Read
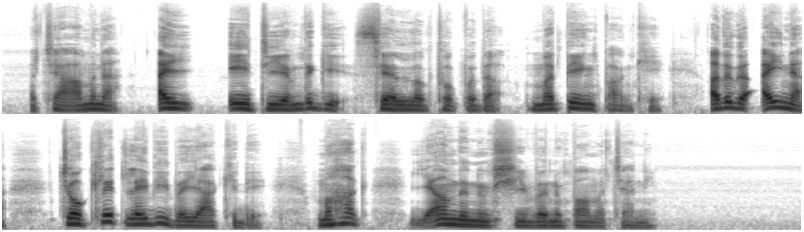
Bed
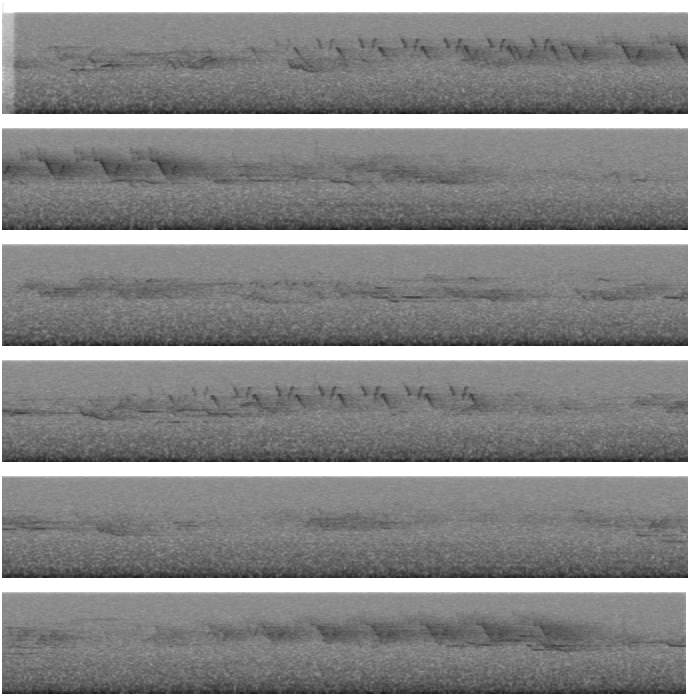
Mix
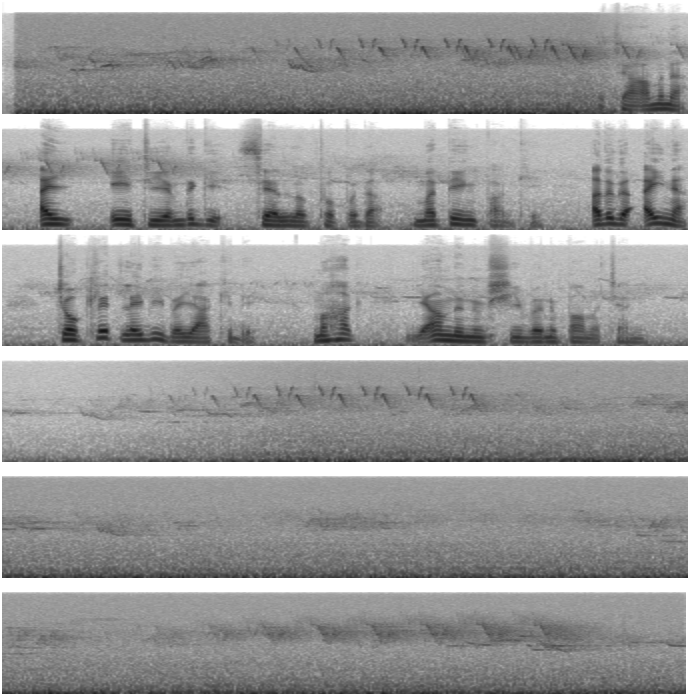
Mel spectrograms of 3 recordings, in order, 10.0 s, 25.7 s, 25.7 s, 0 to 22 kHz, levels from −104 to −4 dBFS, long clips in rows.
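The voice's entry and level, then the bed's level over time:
3.55 s, +2.0 dB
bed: 3.66 s -2.5 dB
4.13 s -19.5 dB
13.31 s -19.5 dB
14.80 s -5.5 dB

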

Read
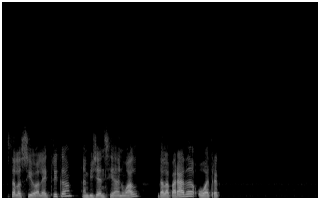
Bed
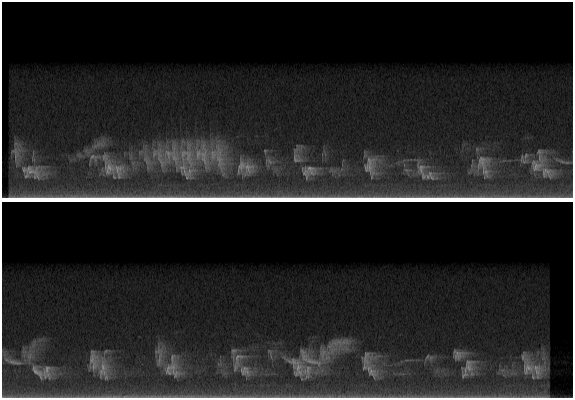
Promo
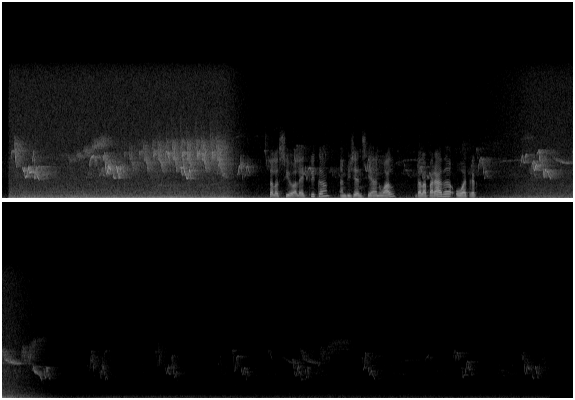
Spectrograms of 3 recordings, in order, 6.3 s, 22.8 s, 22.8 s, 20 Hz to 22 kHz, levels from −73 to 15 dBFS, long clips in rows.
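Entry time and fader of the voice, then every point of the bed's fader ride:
5.15 s, -5.0 dB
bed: 4.46 s -2 dB
5.00 s -18 dB
9.62 s -18 dB
10.61 s -5 dB
11.55 s -5 dB
12.67 s -29 dB

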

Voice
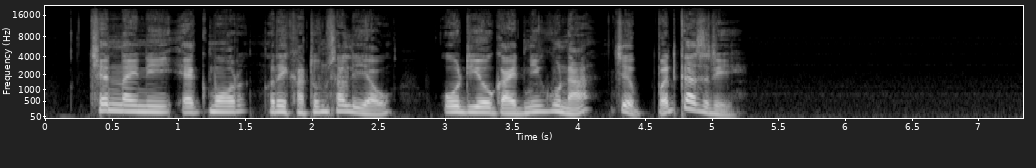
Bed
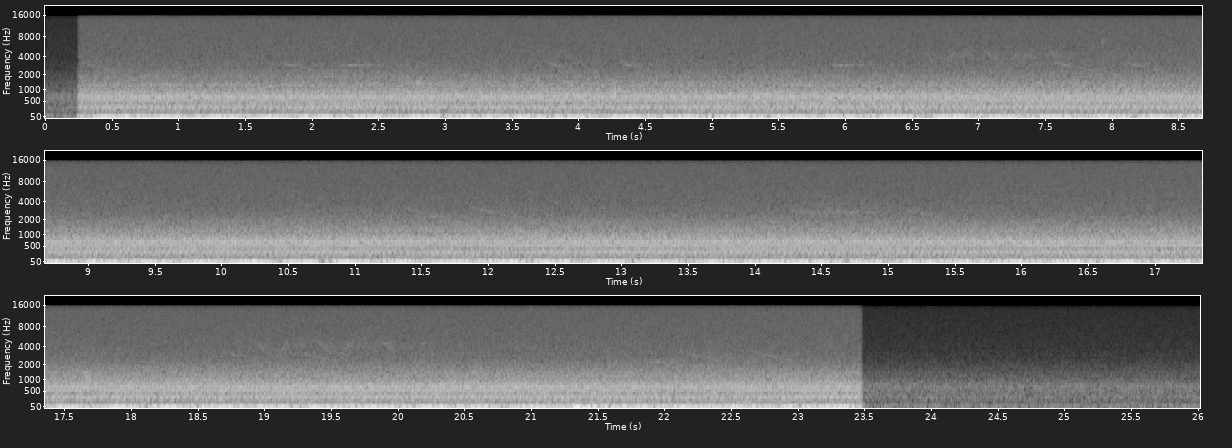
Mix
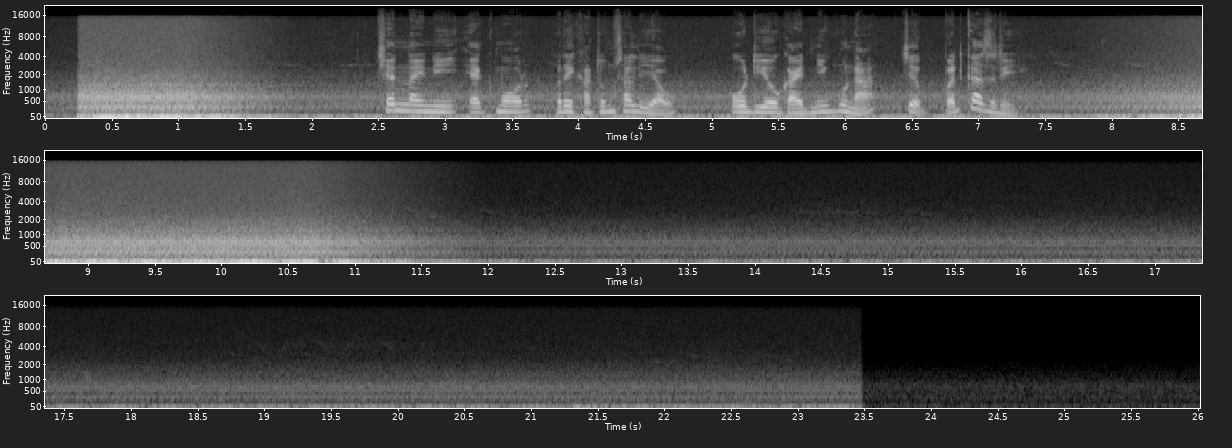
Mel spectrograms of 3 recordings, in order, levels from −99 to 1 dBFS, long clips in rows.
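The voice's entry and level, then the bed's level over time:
2.15 s, -3.5 dB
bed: 1.08 s -3 dB
1.90 s -22 dB
7.61 s -22 dB
8.81 s -6 dB
10.66 s -6 dB
11.98 s -30 dB

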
